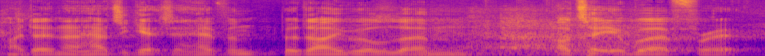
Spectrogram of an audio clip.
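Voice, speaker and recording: A man's voice: sits low, flat delivery, brisk, over a noisy crowd. A man chairing a comedy panel show, mixing mock-solemn formal announcements with ad-libbed banter. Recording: echoey theatre stage, noisy audience.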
